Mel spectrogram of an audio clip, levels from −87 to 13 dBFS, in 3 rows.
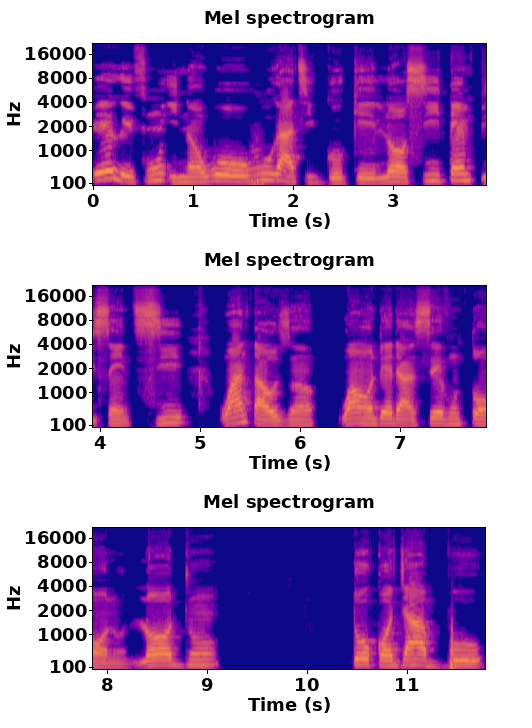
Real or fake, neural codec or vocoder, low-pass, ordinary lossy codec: fake; vocoder, 48 kHz, 128 mel bands, Vocos; none; none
